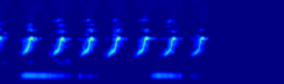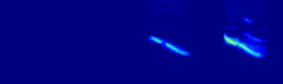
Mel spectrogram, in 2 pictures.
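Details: Northern cardinal pair, male and female, at a feeder: a rapid series of seven sharp rising whistled notes with a low steady hum beneath, a pause, then two long downslurred whistles.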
